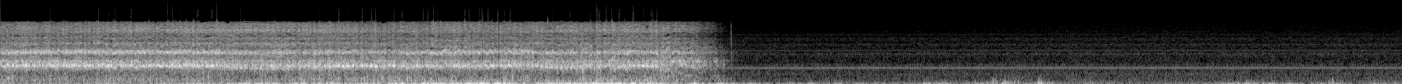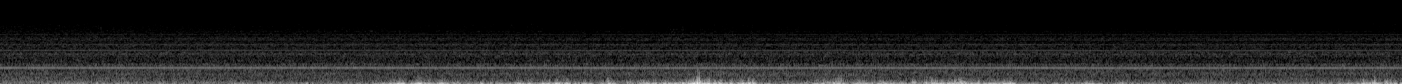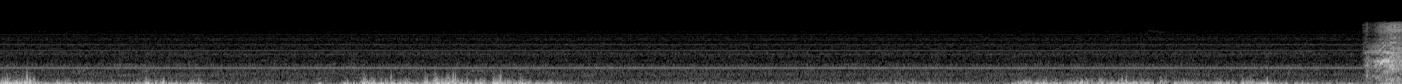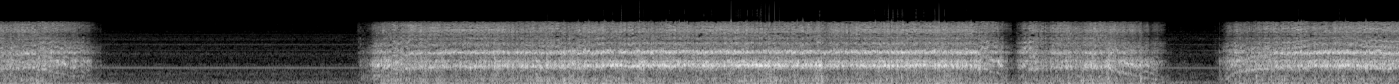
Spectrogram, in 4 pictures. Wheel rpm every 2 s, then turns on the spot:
230, 230, 220, 110, 0, 0, 0, 0, 0, 0, 0, 0, 0, 0, 0, 0, 0, 0, 0, 0, 10, 60, 10, 190, 230, 220, 130, 130.
none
